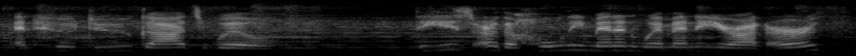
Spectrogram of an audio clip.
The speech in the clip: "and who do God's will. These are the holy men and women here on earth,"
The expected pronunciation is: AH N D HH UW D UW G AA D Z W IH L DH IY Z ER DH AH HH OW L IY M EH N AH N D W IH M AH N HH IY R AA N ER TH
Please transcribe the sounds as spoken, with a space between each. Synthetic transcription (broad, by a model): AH N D HH UW D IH G AA D Z W IH L DH IY Z ER DH AH HH OW L IY M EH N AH N W IH M AH N HH IY R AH N ER TH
